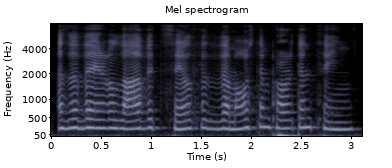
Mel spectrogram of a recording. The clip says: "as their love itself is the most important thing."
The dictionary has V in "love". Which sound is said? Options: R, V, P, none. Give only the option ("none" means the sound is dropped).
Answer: V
